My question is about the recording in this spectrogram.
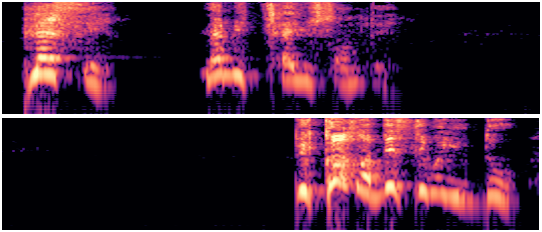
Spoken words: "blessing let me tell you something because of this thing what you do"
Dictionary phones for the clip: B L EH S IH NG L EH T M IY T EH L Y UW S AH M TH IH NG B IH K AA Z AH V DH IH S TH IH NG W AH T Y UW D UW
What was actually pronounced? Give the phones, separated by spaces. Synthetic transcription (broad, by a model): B L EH S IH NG L EH T M IY T EH L Y UW S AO M T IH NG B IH K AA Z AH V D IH S T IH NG W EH Y UW D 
